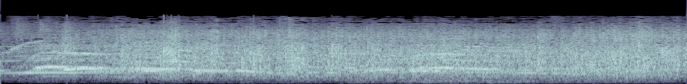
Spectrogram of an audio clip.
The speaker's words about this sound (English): She touched her lips with her hands, and with tears in their eyes, the miners thundered their applause.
